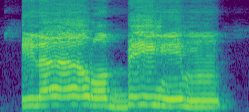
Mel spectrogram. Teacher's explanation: रब्बिहिम रा जबर की वजह से पुर पढ़ा जाएगा। मीम साकिन के बाद या है, इज़हार शफ़ी होगा, गुन्ना नहीं होगा।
